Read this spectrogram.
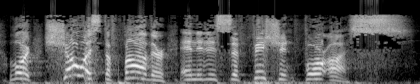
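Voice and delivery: high pleading request, slowing; Philip asking. Acted. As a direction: beg to be shown the Father. Preacher voicing Philip.

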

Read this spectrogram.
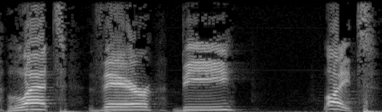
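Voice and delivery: very slow, drawn-out command; voice of God. Acted. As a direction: stretch each word of the decree. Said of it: "God says".

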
